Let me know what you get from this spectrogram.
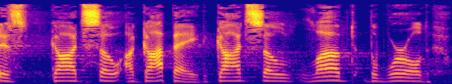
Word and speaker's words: agape: We've taken that Greek word and pronounced it out just as it's pronounced in the Greek language, and we've made it an English word, agape. We say it just like that.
